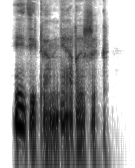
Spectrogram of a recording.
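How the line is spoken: Whisper. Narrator (Russian): шептал голос

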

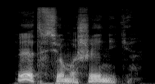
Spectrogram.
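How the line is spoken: Old man, hollow voice. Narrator (Russian): глухо ответил старик

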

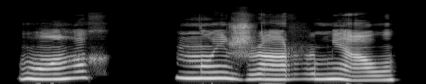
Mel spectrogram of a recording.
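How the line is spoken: Slow drawn-out drawl. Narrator (Russian): Тягуче протянула Джинджу

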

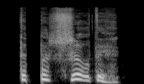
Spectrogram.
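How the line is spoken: Whimpering. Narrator (Russian): проскулил морально нестойкий хакер

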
